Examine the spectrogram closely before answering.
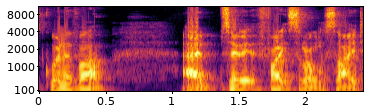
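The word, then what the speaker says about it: Guenhwyvar: all about his Panther I think it's pronounced Gwar um so it fights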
